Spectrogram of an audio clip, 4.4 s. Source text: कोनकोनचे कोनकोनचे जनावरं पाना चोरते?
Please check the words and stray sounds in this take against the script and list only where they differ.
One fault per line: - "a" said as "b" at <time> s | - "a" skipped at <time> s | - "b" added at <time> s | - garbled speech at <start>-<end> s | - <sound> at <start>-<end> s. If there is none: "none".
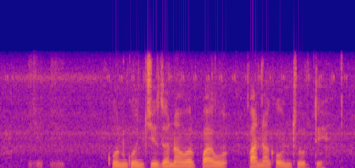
- laugh at 0.3-0.8 s
- "कोनकोनचे" skipped at 2.0 s
- "काऊन" added at 3.4 s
